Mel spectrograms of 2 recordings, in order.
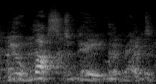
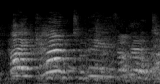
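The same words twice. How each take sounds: First: Louder, slow sneering villain; mustache twirling villain. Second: High, loud desperate heroine; damsel in distress. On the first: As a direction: lean into the villain's threat. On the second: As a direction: cry out like a helpless maiden. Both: Acted.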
